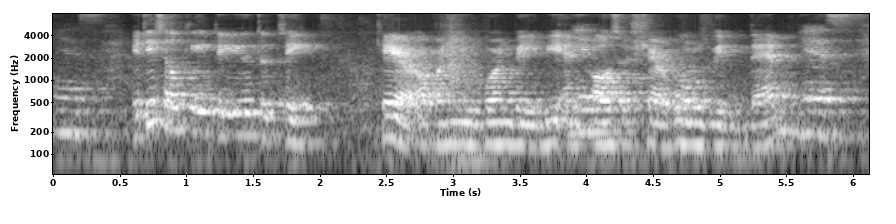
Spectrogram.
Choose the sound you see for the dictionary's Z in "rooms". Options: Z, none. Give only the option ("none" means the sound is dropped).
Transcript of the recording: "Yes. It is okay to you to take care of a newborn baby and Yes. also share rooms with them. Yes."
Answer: none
